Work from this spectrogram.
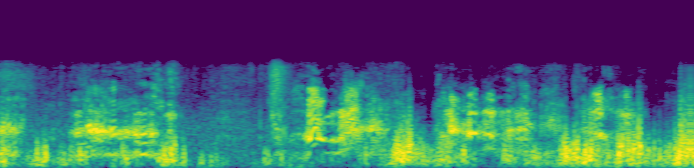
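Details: Pinscher giving uneven yips and barks broken by short pauses, with some whimpering notes between them.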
